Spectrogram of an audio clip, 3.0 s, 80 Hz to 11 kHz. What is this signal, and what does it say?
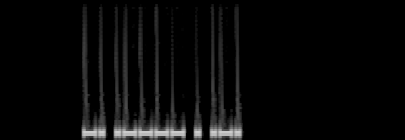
Morse code, heard as a keyed tone, about 40 wpm, 700 Hz. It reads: N1ER
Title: USA Call Signs - 4 Characters - Repeated 3x - 40wpm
